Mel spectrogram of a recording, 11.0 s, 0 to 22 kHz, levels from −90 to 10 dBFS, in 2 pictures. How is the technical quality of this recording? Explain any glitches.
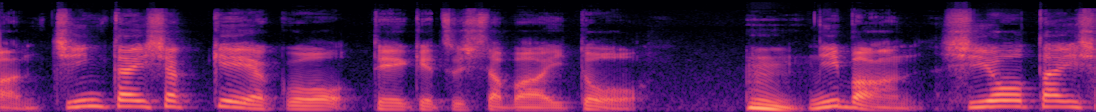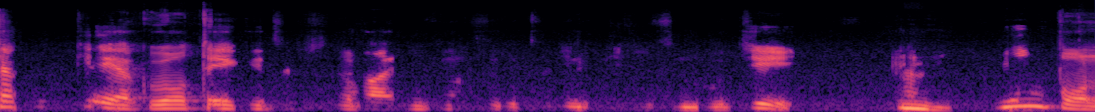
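The speech repeatedly drops away in the second half, from 5.56 to 6.06 s, 6.53 to 9.47 s and 9.93 to 10.77 s. The voice sinks by roughly 30 dB in the first two stretches and about 20 dB in the last, thinning and breaking into fragments. This is speech suppressed in double talk, likely from an echo canceller that, with both sides talking together, could not tell this voice from returning loudspeaker echo and attenuated everything.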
